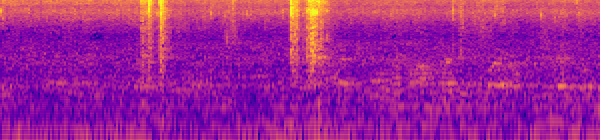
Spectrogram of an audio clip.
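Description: Faint handling noise of a sticky snail-egg bait mash being placed into a metal bowl by hand: a couple of short clicks or taps, about a second and a half apart, over a low steady hum.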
